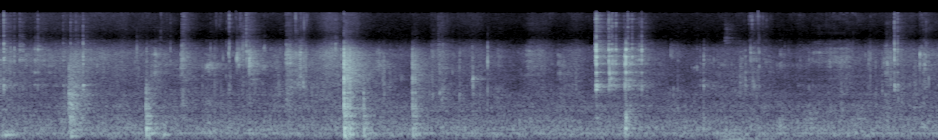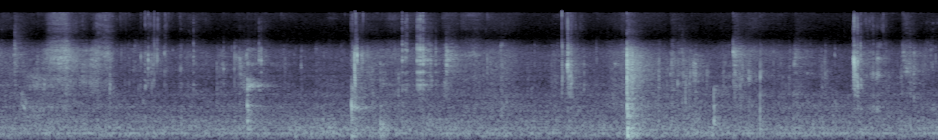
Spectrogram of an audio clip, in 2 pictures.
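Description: Close-up eating sounds as spicy chicken adobo and rice are eaten by hand: chewing and mouth smacking, with scattered short clicks and taps of fingers and food against the plate.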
